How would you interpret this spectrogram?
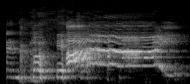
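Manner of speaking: high, loud drawn-out squeal; excited squeal. Real, not acted. Vlogger greeting her viewers, excited high squeal. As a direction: let out a long, piercing happy squeal.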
